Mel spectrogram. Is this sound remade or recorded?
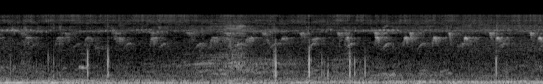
remade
